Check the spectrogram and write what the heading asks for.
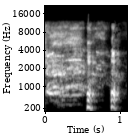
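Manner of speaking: short breathy chuckle; laugh. Real, not acted. Laughing after telling how he answered back to the boss, amused chuckle. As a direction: chuckle at your own nerve. Laughs at his own nerve.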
